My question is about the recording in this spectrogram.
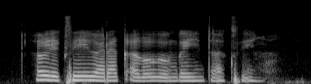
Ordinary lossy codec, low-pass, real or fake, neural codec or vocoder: none; 9.9 kHz; fake; vocoder, 22.05 kHz, 80 mel bands, WaveNeXt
